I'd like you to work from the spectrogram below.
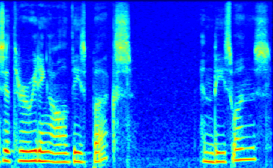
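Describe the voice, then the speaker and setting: A woman speaks with a non-native accent. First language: not English. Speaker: university student. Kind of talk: personal narrative video essay.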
